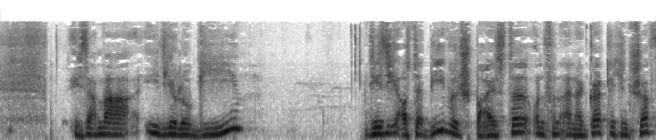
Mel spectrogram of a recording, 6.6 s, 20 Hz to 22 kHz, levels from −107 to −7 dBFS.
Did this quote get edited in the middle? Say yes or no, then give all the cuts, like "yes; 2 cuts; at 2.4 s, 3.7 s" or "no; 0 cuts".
no; 0 cuts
